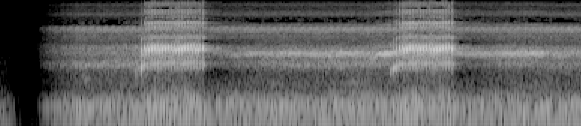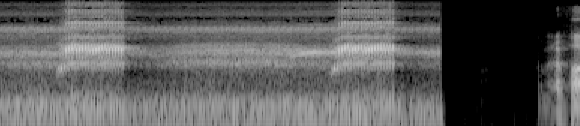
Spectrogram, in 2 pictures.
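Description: Cope's gray treefrog giving short, harsh, rapid trills, repeated about every two seconds.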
